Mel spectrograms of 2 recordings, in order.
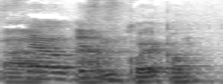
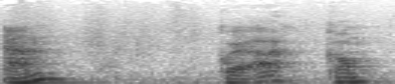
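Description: First: The phrase is said at a normal pace. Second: The phrase is said slowly.

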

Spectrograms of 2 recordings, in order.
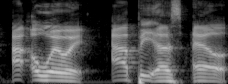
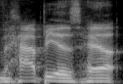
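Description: First: The h sounds in happy and hell are dropped. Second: The h sounds in happy and hell are pronounced.

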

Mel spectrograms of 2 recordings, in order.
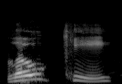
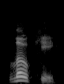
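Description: First: It sounds like two separate words, low key. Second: It sounds like one joined word, Loki. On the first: The speaker calls it wrong. "you keep calling it low key" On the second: The speaker calls it right. "No space? it's just Loki"

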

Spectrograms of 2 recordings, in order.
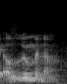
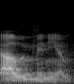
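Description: First: The word ends in '-num' with no extra 'ee' syllable. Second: The word ends in '-ium' with an extra 'ee' syllable. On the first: This is how Canadians and Americans say it. "we say aluminum. We don't say the eum" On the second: This is how British people say it. "English people, like British people, say aluminium"

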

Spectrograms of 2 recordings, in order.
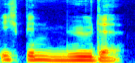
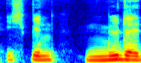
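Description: First: The ü vowel is stretched out long. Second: The ü vowel is short and not stretched. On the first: The speaker calls it right. "uzatarak okursunuz" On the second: The speaker calls it wrong. "değil"

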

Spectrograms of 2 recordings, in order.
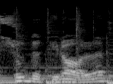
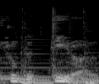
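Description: First: Tirol is stressed on its last syllable. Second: Tirol is stressed on its first syllable. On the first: The speaker calls it right. "l'accento va sulla O, parola tronca" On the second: The speaker calls it wrong. "anche ai colleghi che continuano a definirlo Sud Tirol"

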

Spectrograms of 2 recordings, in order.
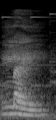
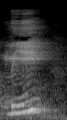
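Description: First: The character is read with Cantonese pronunciation. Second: The character is read with Mandarin pronunciation. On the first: "粤语读离" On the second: "普通话读李"

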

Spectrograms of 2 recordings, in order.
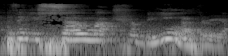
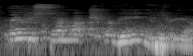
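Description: First: Spoken in a breezy, barista-style voice. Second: Spoken with a Hispanic accent. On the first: The speaker calls it wrong. "I'm using my Drew Barrymore voice" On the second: The speaker calls it right.

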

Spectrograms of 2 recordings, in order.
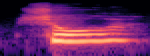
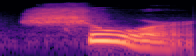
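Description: First: The pitch stays flat and level. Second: The pitch rises and then falls. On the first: The speaker calls it wrong. "Sure là ngang phè phè đúng không?" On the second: The speaker calls it right. "Nhưng mà mình sẽ là sure. Nghe sang hơn không mọi người?"

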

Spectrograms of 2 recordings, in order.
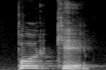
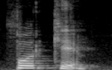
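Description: First: The R is a quick tongue flap. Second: The same.

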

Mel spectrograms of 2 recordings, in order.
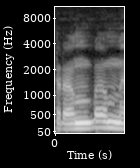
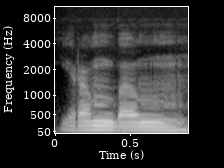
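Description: First: The word begins directly with an r sound. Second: The word begins with an i vowel sound. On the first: The speaker calls it wrong. "ரா வரக்கூடாது" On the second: The speaker calls it right. "First இரம்பம்"

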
